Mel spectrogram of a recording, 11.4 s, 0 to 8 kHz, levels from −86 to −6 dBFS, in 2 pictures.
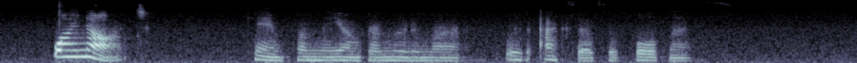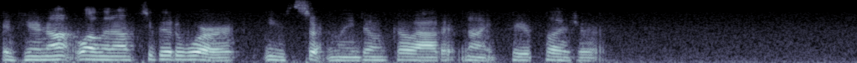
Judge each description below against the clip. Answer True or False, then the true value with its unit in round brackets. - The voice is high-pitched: False (150 Hz)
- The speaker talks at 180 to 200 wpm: False (155 wpm)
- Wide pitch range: False (3.3 semitones)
